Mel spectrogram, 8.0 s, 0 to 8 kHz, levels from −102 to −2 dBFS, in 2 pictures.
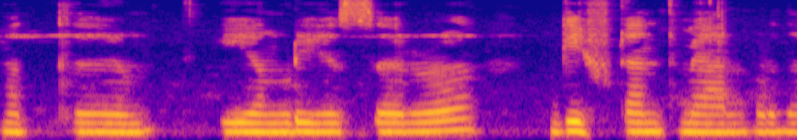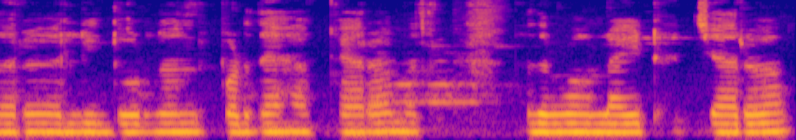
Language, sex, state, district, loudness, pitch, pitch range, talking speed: Kannada, female, Karnataka, Bijapur, -21 LUFS, 190 Hz, 185-195 Hz, 120 wpm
